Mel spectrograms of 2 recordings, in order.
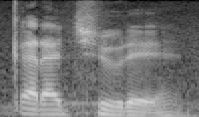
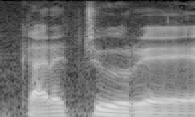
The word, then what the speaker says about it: Carachure: my buddy Isaac Isaac I can't I can't pronounce his last name so Isaac what's your last name kachur kachur okay all right sounds Italian man all right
